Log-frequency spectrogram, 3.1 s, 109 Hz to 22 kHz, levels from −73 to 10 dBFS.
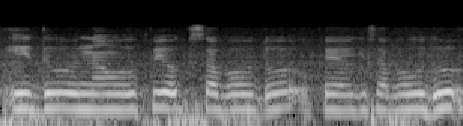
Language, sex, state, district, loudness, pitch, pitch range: Kannada, female, Karnataka, Dakshina Kannada, -15 LUFS, 220 Hz, 215-225 Hz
